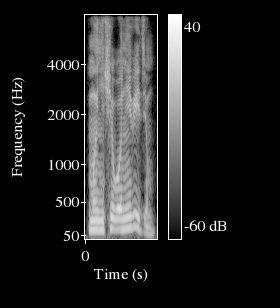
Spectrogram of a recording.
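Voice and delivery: loud, high desperate shout. A narrator's reading. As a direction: call out into the dark. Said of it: "прокричал Танис".

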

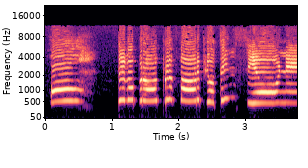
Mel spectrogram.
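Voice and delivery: high, loud, slow flustered muttering; confused grumble. Acted. Abigail flustered after her spell misfires. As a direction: fumble for an excuse. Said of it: "borbottò confusa Abigail".

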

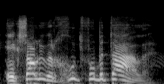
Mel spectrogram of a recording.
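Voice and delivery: storyteller voicing an eager-sounding buyer; rider's offer. A narrator's reading. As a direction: call the offer out briskly.

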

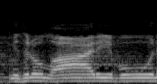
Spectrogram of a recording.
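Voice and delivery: normal talking voice

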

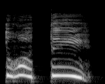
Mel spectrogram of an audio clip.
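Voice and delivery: very high, loud desperate shriek; desperate cry. A narrator's reading. Comedian repeating his question to the figure, desperate cry. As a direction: cry out in despair at the ghostly figure. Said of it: "повторил отчаянным голосом комик".

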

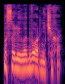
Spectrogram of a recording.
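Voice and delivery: ordinary delivery, nothing marked

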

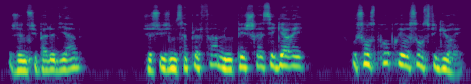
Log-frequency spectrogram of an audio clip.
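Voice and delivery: a hint of a tempting woman at the window; lightly voiced seductive woman. A narrator's reading. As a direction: play the lost woman, sweetly pleading.

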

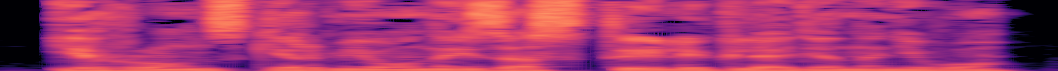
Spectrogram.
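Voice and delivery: plain reading voice

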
